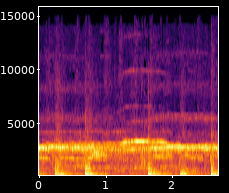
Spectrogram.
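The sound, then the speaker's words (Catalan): A protest crowd at a rally concerning the Catalan Department of Education roars, with shouts for resignation, under a long, shrill, steady whistle, while heavy drum beats thump at an uneven pace, about five booming hits over a dense, loud wash of noise. “Han expressat el seu malestar de totes les maneres possibles, amb crits de dimissió, xiulets, pots de fum, picant tambors o amb tot el que feia soroll.”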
